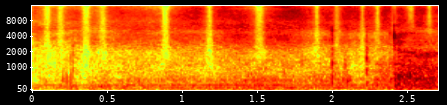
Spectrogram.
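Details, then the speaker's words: Quick repeated rubbing and swishing strokes as a hand rubs kinesiology tape (Rocktape) onto skin over the knee, for runner's knee or patellar tendonitis, using friction to make it stick, especially where tape overlaps. "rip a piece of the tape backing off and smooth out the tape rub it over it and the friction again will make it stick again you want to really rub well on areas where the tape is overlapping and that will make it stick better"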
